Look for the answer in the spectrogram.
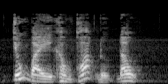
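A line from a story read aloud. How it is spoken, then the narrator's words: Loud roar. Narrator (Vietnamese): Hòa Thượng Dương lúc này lại gầm lớn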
